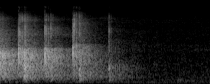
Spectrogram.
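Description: A small audience applauding, the claps thinning out and dying away after about a second.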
